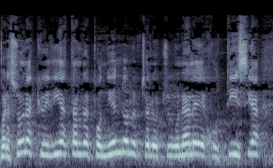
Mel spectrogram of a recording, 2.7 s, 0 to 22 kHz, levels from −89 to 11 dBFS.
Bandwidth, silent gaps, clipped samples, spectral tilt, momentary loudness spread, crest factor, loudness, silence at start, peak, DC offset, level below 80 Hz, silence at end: 16 kHz; none; under 0.1%; -4 dB/octave; 2 LU; 12 dB; -13 LUFS; 0 s; 0 dBFS; under 0.1%; -52 dBFS; 0 s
